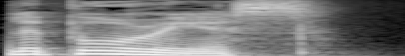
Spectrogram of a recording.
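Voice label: "laborious", British English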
